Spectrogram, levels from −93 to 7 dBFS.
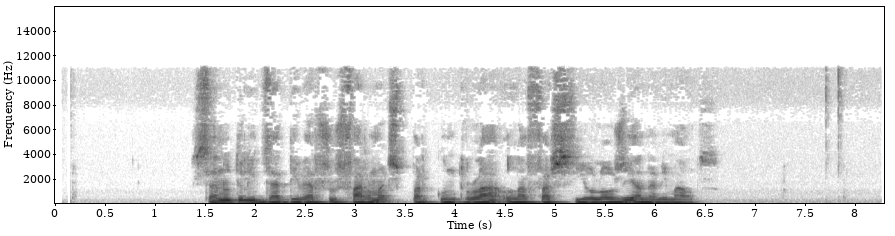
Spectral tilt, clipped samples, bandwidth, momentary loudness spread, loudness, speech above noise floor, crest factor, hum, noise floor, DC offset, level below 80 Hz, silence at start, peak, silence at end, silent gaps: -6.5 dB/octave; under 0.1%; 11.5 kHz; 9 LU; -18 LUFS; 48 dB; 14 dB; none; -65 dBFS; under 0.1%; -56 dBFS; 1.4 s; -4 dBFS; 1.8 s; none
